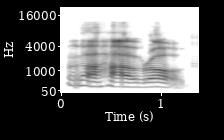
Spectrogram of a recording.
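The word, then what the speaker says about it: להרוג: Now we have a hataf patah under the he. That means it is pronounced like a patah, an ah, but it's unaccented. So let's do it one more time. Unaccented.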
